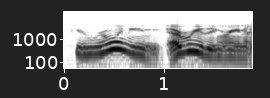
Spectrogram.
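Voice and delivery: whiny mock complaint with swooping pitch; theatrical exasperated moan; playful exasperation. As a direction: complain dramatically, voice rising and falling. Mock scolding at a creeper.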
